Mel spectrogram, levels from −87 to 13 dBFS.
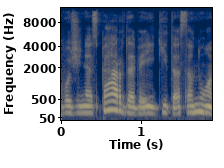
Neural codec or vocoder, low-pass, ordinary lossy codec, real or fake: vocoder, 44.1 kHz, 128 mel bands every 512 samples, BigVGAN v2; 10.8 kHz; Opus, 32 kbps; fake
